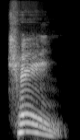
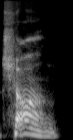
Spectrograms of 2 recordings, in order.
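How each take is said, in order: First: Chang with a long drawn "ay", like "chayng"; Southern pronunciation. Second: Chong with an open "ah" vowel; proper pronunciation. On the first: Explaining how Southerners say it, Southern vowel. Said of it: "I'm from the South". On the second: Contrasting with the Southern version, proper vowel. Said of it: "not Chong". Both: Shown as a demonstration.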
